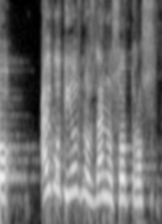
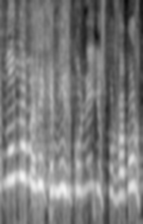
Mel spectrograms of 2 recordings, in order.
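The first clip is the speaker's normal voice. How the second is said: high, loud desperate plea, easing at the end; imitated distraught begging, pitched way up; anguished pleading; 9 semitones higher, 4 dB louder than usual. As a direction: act out a frantic girl begging. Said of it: "hecha un mar de lágrimas y angustiadísima".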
